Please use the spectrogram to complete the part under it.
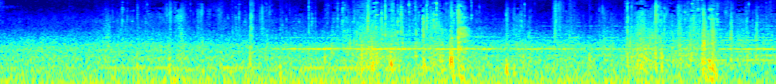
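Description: Footsteps scuff quickly over rocky ground.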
